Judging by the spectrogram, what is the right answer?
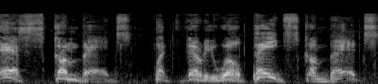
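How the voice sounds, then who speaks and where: In a raspy, put-on character voice, a man talks at a fairly slow pace. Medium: video game. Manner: cynical, gruff.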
